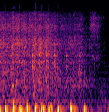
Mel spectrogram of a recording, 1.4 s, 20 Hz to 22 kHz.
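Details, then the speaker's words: Alpha moped (childhood bike, under 8-month restoration), after a loose part was found untightened: a few uneven low putts that fade within about a second; engine doesn't respond to throttle, owner blames the carburetor, cause unconfirmed. "the gas? I actually give it gas, and it literally doesn't respond at all."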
